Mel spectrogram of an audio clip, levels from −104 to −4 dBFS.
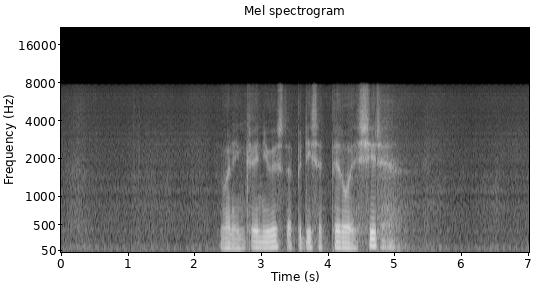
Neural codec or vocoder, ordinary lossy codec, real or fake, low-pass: codec, 16 kHz, 0.2 kbps, FocalCodec; none; fake; none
